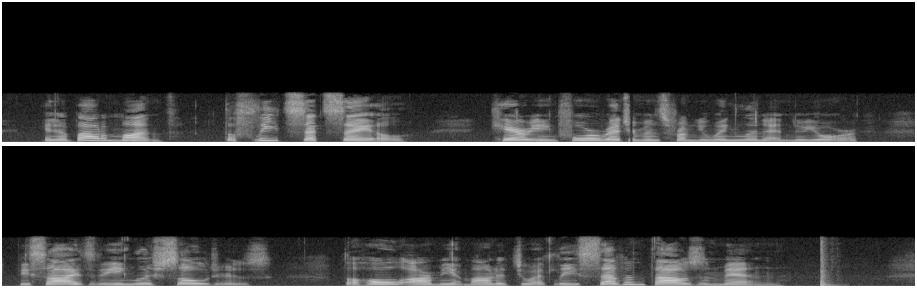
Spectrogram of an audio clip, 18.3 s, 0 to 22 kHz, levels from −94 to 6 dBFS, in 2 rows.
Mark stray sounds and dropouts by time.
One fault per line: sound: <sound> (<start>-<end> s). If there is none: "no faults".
sound: dropout (6.3-6.3 s)
sound: thud (17.3-17.6 s)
